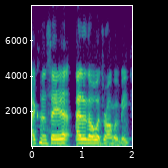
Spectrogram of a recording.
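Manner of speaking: normal talking voice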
